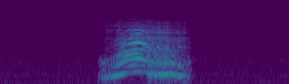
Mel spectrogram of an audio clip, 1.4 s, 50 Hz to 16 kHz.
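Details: Nest webcam in northern Rhineland-Palatinate, Germany, 5 May 2013: a female Eurasian eagle-owl scratching in the breeding niche. One raspy, arched, meow-like screech of about half a second stands out against quiet background hum.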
